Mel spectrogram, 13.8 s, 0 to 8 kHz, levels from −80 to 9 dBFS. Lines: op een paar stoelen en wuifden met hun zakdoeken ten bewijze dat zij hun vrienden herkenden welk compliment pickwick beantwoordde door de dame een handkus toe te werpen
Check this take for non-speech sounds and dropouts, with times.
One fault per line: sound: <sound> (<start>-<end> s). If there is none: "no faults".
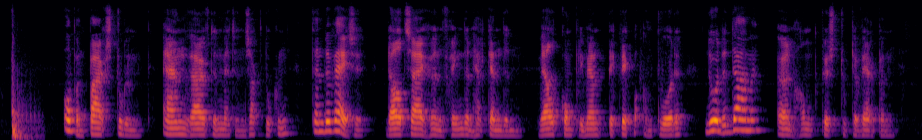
sound: thud (0.2-0.7 s)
